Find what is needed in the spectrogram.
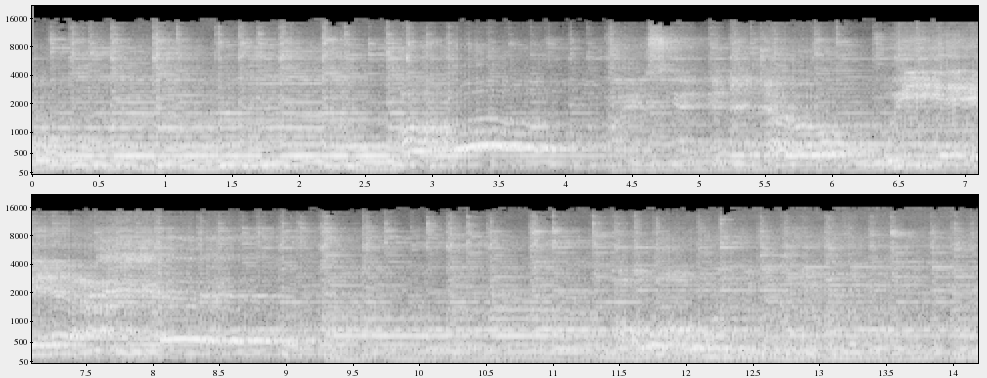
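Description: Acoustic guitar played live with a man singing over it, a song with steady chords and a wavering vocal line.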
